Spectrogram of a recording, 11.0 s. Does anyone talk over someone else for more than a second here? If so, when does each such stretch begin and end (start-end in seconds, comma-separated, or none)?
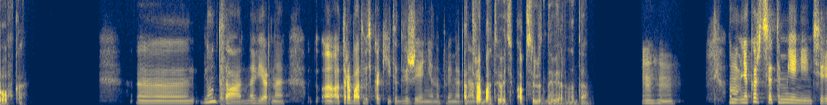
none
